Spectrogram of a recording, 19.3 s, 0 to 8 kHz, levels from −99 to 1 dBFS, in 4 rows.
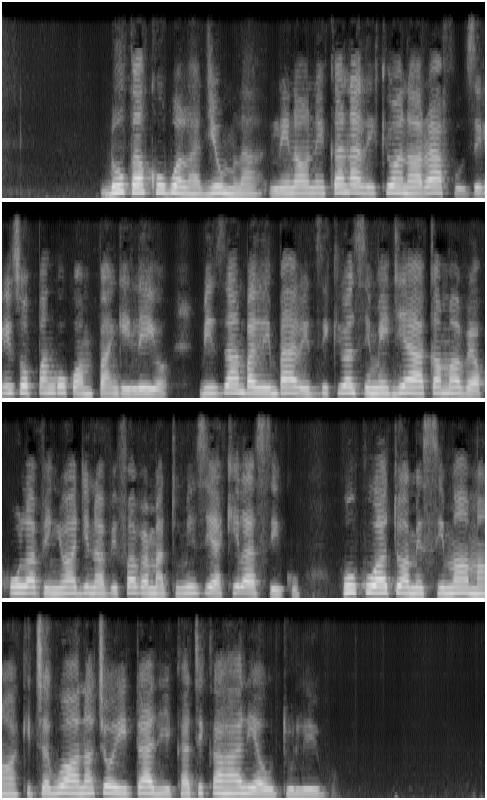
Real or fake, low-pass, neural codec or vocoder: fake; 7.2 kHz; codec, 16 kHz, 1 kbps, X-Codec, WavLM features, trained on Multilingual LibriSpeech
